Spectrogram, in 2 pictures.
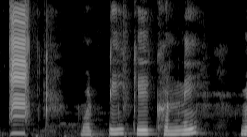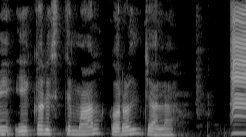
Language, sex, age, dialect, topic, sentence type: Bhojpuri, female, 36-40, Western, agriculture, statement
